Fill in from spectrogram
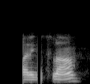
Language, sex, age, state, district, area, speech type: Urdu, male, 45-60, Uttar Pradesh, Rampur, urban, conversation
